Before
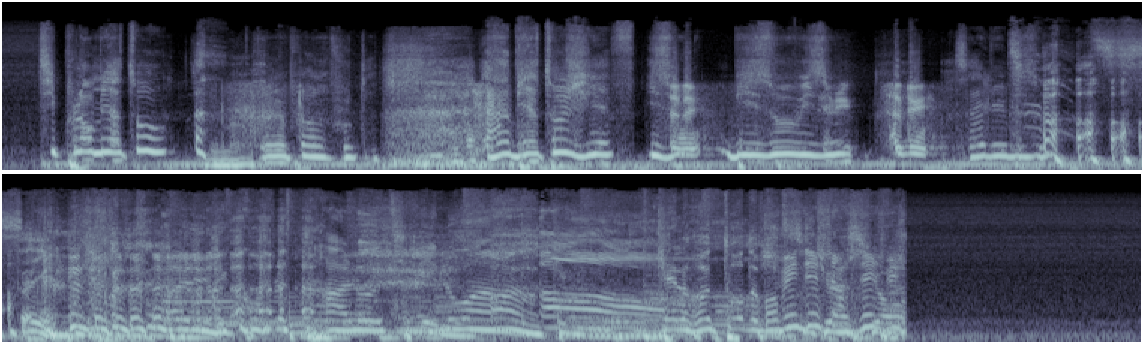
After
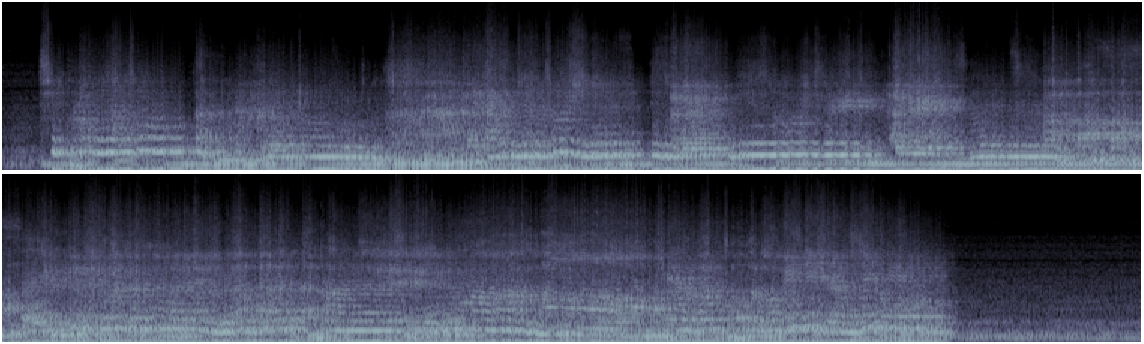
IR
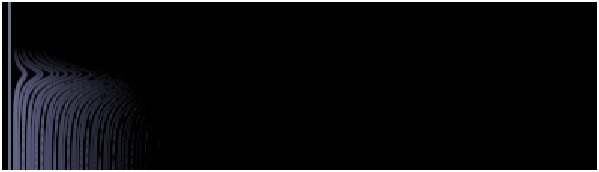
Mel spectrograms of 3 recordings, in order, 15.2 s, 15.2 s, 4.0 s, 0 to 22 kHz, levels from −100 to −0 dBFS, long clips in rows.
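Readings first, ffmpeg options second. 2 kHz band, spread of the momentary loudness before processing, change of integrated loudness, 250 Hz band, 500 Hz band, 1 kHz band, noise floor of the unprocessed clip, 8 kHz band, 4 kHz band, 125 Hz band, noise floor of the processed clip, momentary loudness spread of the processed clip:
−9.5 dB, 5 LU, −10.5 dB, −10.0 dB, −8.0 dB, −8.0 dB, −54 dBFS, −22.0 dB, −16.0 dB, −10.0 dB, −52 dBFS, 2 LU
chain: -filter_complex "[0:a]highpass=frequency=81:poles=1[link_01];[1:a]atrim=start_sample=2205,afade=type=out:start_time=0.4:duration=0.01,atrim=end_sample=18081[link_02];[link_01][link_02]afir=irnorm=-1:irlink=0,adynamicsmooth=sensitivity=4.5:basefreq=2100,bandreject=frequency=3100:width=10,areverse,acompressor=threshold=-35dB:ratio=6,areverse,aeval=exprs='clip(val(0),-1,0.00398)':channel_layout=same,volume=2.5dB"

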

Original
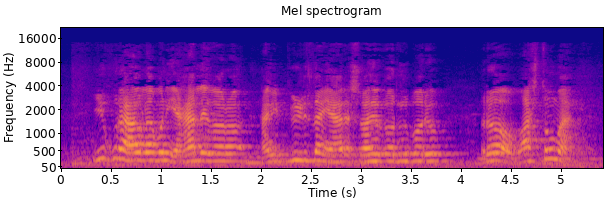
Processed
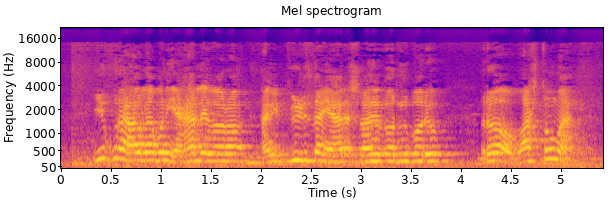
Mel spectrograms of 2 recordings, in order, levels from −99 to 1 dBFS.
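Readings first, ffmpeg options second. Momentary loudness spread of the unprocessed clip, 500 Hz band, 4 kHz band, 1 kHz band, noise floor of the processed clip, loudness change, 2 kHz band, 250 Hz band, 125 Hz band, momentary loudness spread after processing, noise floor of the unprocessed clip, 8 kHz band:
10 LU, +19.0 dB, +20.5 dB, +18.5 dB, −27 dBFS, +19.0 dB, +19.5 dB, +20.0 dB, +20.5 dB, 7 LU, −48 dBFS, can't be measured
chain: -filter_complex "[0:a]aemphasis=mode=production:type=50fm,acrossover=split=220|480|3800[link_01][link_02][link_03][link_04];[link_04]acompressor=threshold=-54dB:ratio=6[link_05];[link_01][link_02][link_03][link_05]amix=inputs=4:normalize=0,apsyclip=23dB,volume=-1.5dB"

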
